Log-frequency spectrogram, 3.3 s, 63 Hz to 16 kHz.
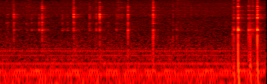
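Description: A thin, polished, palm-sized purple agate slice with a rough crystal edge is tapped and scratched with fingernails. Light clicks and scratches give short glassy clinks with a bright ring near 2.2 kHz that dies away almost instantly, ending in two sharper, louder taps over a low steady hum.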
